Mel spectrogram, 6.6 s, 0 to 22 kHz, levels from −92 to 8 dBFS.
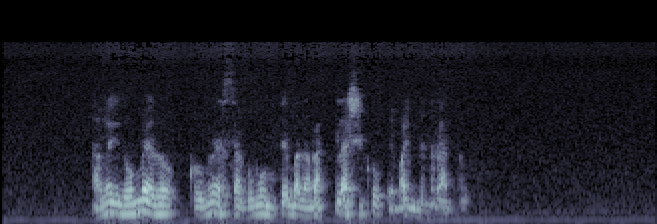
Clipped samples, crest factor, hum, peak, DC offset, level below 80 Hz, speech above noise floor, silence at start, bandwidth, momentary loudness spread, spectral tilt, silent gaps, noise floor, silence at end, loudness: under 0.1%; 20 dB; none; -6 dBFS; under 0.1%; -56 dBFS; 36 dB; 0.95 s; 11.5 kHz; 12 LU; -7.5 dB/octave; none; -60 dBFS; 1.9 s; -25 LUFS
